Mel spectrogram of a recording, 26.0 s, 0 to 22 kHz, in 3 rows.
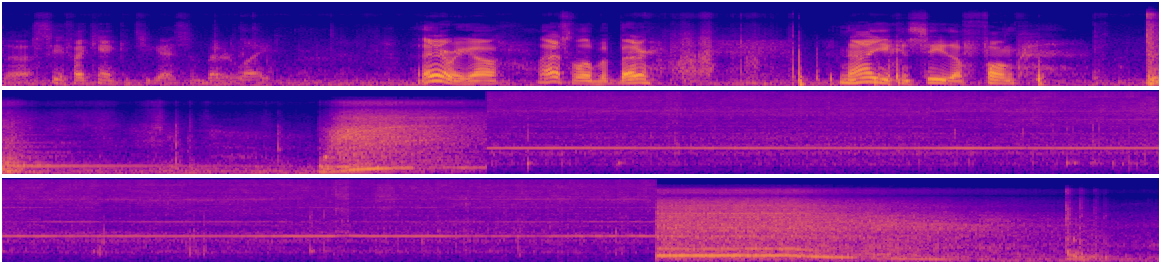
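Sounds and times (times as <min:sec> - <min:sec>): vacuum cleaner motor running: 0:11.0 - 0:25.3
vacuum motor winding down: 0:11.0 - 0:25.4.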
